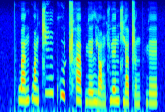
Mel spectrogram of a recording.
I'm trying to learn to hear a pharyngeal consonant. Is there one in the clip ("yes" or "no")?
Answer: no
